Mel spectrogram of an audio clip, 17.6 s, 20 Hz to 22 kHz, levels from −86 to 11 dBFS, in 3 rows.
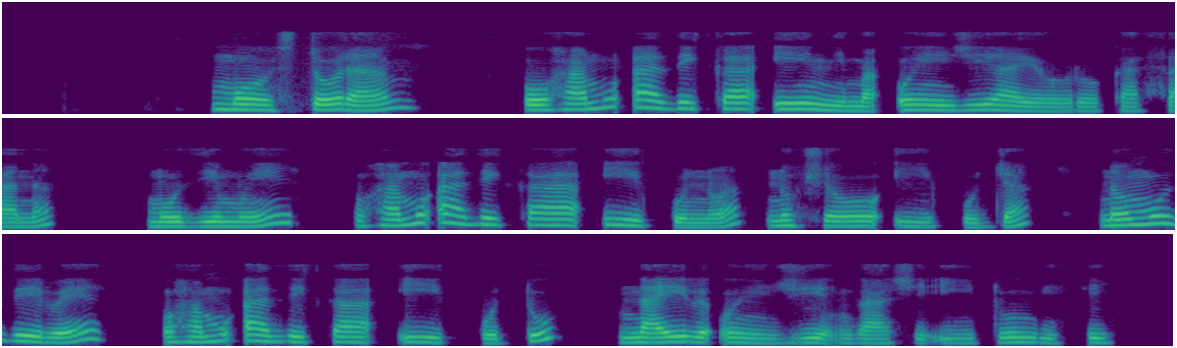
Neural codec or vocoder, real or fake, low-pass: codec, 16 kHz in and 24 kHz out, 1 kbps, XY-Tokenizer; fake; 7.2 kHz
